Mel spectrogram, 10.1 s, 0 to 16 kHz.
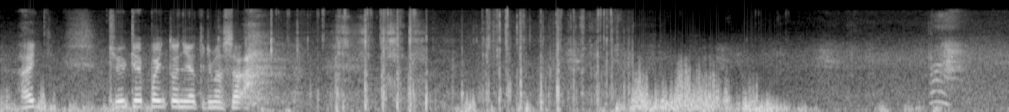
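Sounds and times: rustling and rumbling on microphone: 2.8s - 9.3s.

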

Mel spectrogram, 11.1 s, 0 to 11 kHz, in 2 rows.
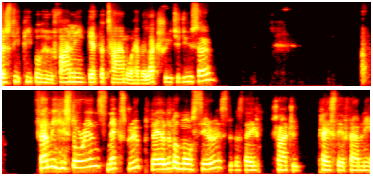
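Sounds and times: speech: 0.0s - 3.3s, 6.1s - 11.0s.

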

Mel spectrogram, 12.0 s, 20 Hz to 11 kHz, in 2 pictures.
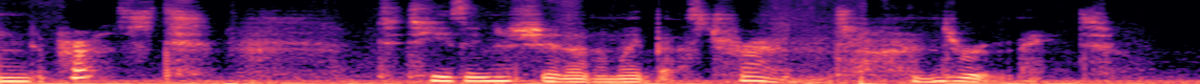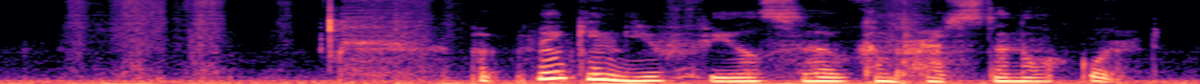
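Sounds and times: man whispering: 0.0s - 1.1s, 1.9s - 5.7s
steady low hum: 0.0s - 12.0s
breathing close to microphone: 1.0s - 1.9s, 6.3s - 8.4s.

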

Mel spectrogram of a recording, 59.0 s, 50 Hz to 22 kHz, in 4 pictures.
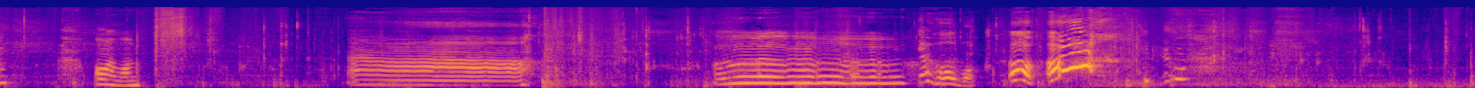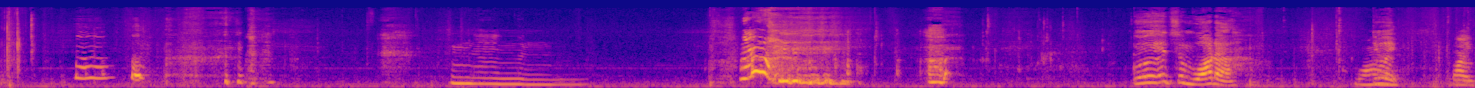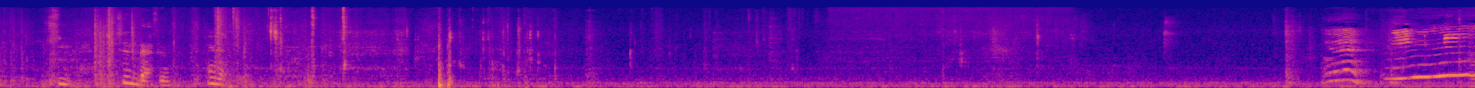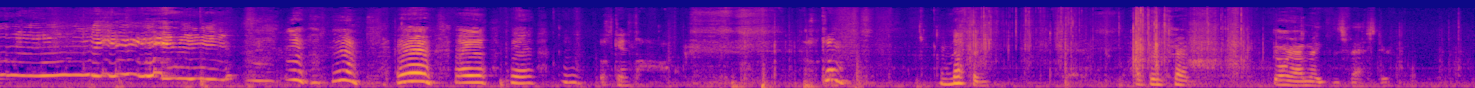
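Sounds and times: faint low hum: 0.0s - 59.0s.

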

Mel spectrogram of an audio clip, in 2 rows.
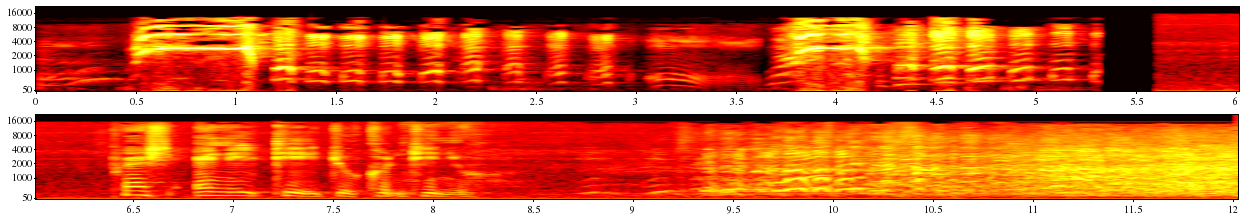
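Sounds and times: child laughing hard: 0.5s - 5.4s.

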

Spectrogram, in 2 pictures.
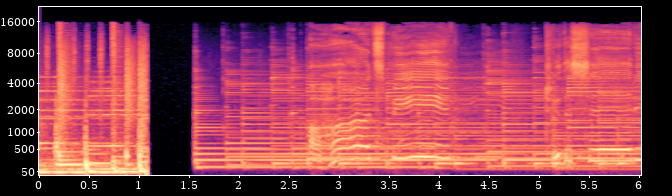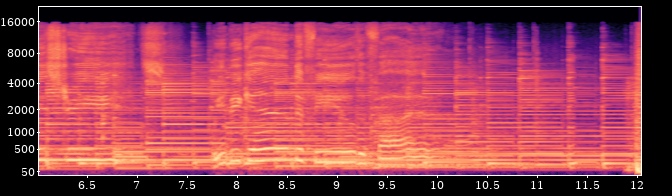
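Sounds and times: person singing: 0.0s - 0.5s, 2.6s - 10.5s
heavy low beat: 0.0s - 1.0s
strummed acoustic guitar: 1.6s - 12.0s.

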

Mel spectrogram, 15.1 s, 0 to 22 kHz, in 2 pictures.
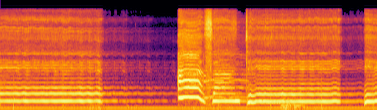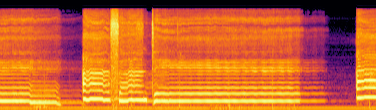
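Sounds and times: auto-tuned solo singing: 3.6s - 6.7s, 14.7s - 15.0s.

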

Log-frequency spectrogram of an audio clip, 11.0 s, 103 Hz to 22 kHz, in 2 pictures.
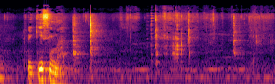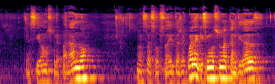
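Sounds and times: spoon scraping and clinking on pot: 2.9s - 5.4s.

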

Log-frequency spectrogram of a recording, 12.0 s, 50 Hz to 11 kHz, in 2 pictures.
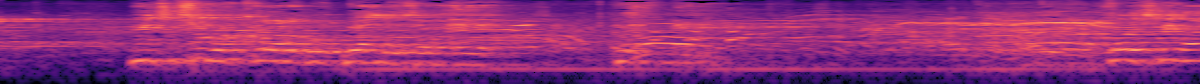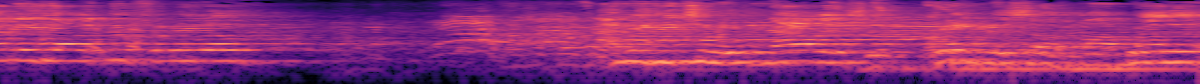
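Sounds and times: man's voice over loudspeakers: 0.6s - 3.8s, 5.2s - 7.6s, 8.8s - 12.0s
backing music: 0.8s - 7.0s.

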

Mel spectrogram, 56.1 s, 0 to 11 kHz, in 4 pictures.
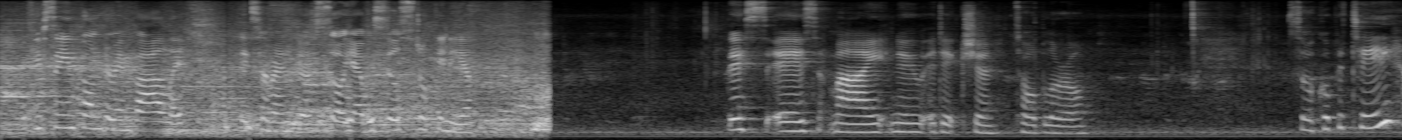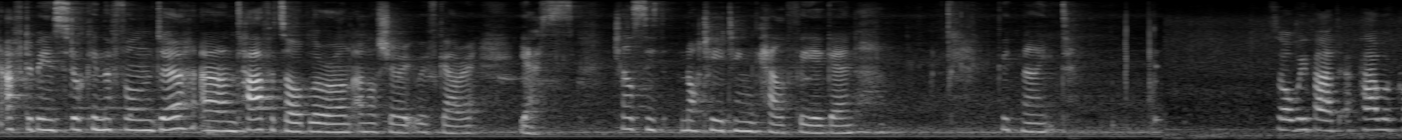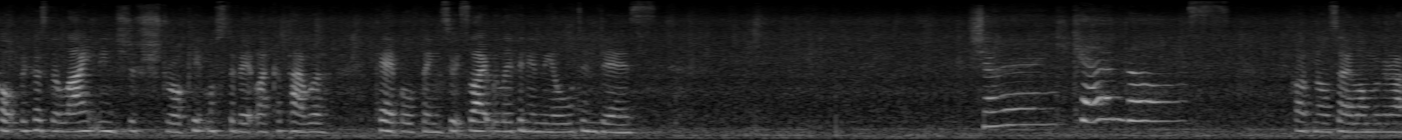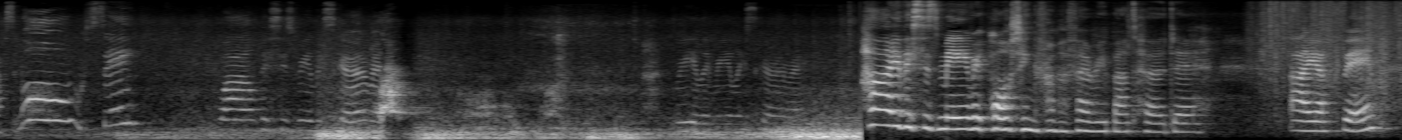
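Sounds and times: steady low hum: 0.0s - 25.7s, 37.8s - 51.4s
breath: 11.9s - 12.6s, 18.8s - 19.2s, 23.4s - 23.9s, 54.2s - 54.7s
heavy rain hissing: 39.4s - 50.6s.

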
